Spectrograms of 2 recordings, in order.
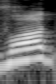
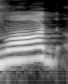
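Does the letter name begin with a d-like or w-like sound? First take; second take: w-like; w-like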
